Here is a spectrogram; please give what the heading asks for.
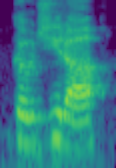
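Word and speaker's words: ゴジラ: obviously from Japan and in Japanese it's Gogeta which is literally a combination of the word for gorilla and kujira which is whale because of the two biggest animals that they know of so they combine the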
